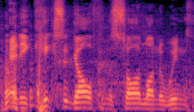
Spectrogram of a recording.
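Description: A man hosting a sports trivia quiz on radio, reading questions quickly and cracking jokes between them. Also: fairly high pitch, crowd noise. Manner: quick, jokey, laughing asides. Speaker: quizmaster on a radio show. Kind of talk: casual radio banter.

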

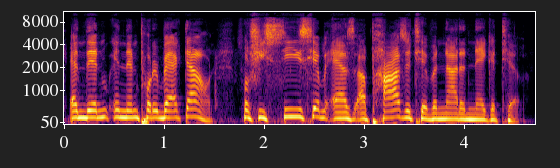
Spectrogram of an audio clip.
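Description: A woman hosts a call-in radio show about dog training, speaking a little fast in a medium-pitched, fairly bright voice. She's chatty and upbeat, slipping into cheerful sing-song baby-talk aimed at dogs. The sound is clean studio audio with no echo.

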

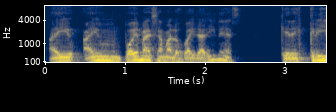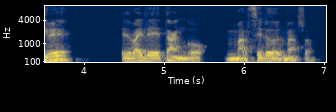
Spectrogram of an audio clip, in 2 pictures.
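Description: A man hosts a radio interview, talking in a relaxed, conversational way as he steers the chat. His voice sits in a middle pitch. The audio is a little dull and muffled, like a broadcast. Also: unhurried. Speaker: radio host.

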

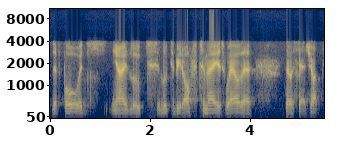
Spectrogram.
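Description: A very deep-voiced man calls in as a sports reporter and breaks down the game plainly, with a lot of hesitation. His voice comes through a crackly phone line that drops in and out, tinny and thin, with no room sound at all. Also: flat delivery, no echo. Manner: frank, measured, with many hesitations. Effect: crackly phone line that cuts in and out. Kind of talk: phone-in football analysis.

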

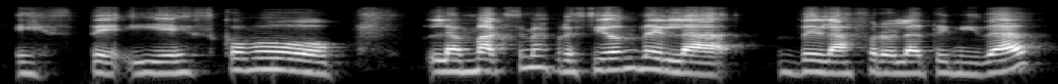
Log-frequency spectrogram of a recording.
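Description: A woman hosting a podcast, opening the interview in an excited, enthusiastic way. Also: fairly low pitch, a little slow. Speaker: podcast host.

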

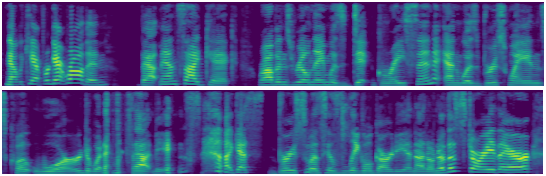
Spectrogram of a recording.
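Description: A woman's voice: medium pitch, a little slow, sharp tone, smooth. A woman in her sixties co-hosting a casual podcast chat, enthusiastic and laughing often. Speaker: podcast co-host.

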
